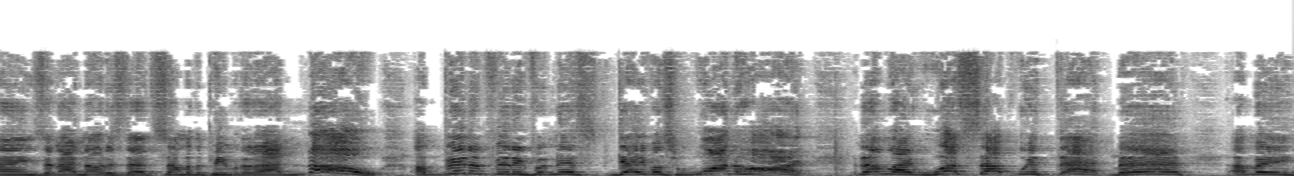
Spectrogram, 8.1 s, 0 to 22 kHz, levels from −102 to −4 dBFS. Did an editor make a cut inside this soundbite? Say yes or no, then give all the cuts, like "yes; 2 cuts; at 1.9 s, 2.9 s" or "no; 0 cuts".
no; 0 cuts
